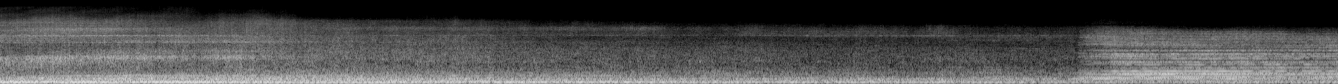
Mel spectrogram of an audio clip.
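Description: BNSF diesel locomotives rumble past, then double-stack intermodal cars roll by on the rails with a steady noise. About 11 seconds in, a train horn begins a steady multi-note blast that carries on to the end.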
